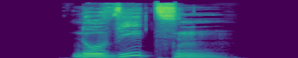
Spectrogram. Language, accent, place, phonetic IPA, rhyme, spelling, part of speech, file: German, Germany, Berlin, [noˈviːt͡sn̩], -iːt͡sn̩, Novizen, noun, De-Novizen.ogg
- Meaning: 1. genitive singular of Novize 2. plural of Novize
